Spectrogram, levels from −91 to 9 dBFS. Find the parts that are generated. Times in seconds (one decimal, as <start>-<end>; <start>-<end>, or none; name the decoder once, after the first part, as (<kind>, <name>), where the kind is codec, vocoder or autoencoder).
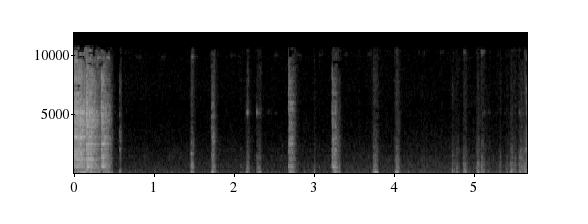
none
